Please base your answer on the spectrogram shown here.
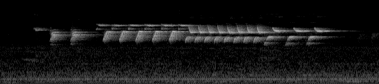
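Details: A goldfinch opens with a few separate high notes, then pours out a fast, bubbling stream of tinkling, repeated twitters lasting about two seconds.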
